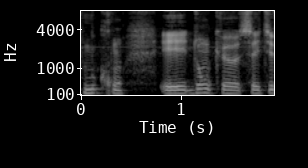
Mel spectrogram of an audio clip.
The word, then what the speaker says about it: Mouscron: au pluriel situé à mousron en Belgique enfin ça s'écrit Mouscron avec un S mais ça se prononce mousron et donc ça a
